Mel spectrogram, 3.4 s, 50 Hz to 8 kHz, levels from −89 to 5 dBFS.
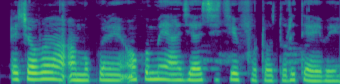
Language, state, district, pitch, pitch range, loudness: Idu Mishmi, Arunachal Pradesh, Lower Dibang Valley, 205 Hz, 195-225 Hz, -17 LUFS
